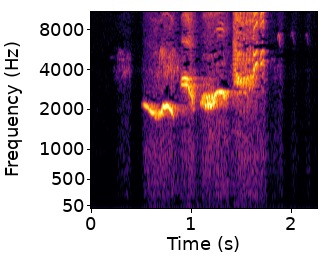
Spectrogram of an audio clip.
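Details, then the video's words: Blackbird delivering a clear whistled phrase, a smooth descending note then two wavering mellow notes, finished by a rushed squeaky high twitter. "Black bird singing"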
